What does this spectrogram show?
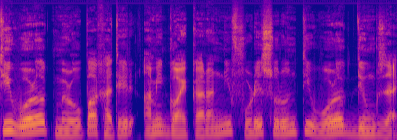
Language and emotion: Goan Konkani, neutral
